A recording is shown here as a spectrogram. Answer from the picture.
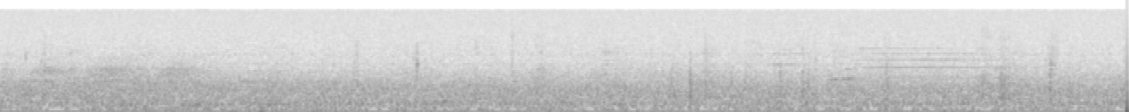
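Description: Steady outdoor background noise with a few faint clicks. About seven seconds in there is a short, faint, high-pitched call.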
